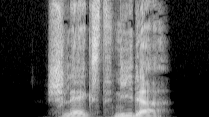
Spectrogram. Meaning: second-person singular present of niederschlagen
- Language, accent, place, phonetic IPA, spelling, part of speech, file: German, Germany, Berlin, [ˌʃlɛːkst ˈniːdɐ], schlägst nieder, verb, De-schlägst nieder.ogg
